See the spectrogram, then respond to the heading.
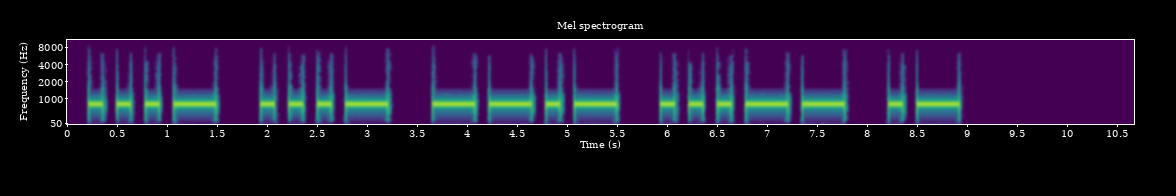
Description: Morse code, heard as a keyed tone, about 8 wpm, 800 Hz. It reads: VVQ3A
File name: LEZIONI / 5 LBVC / 5 LBV 8wpm 2837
